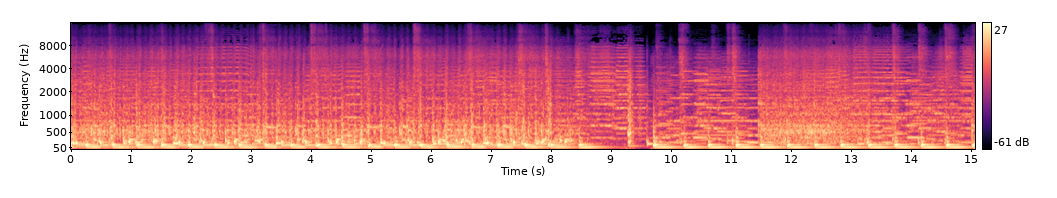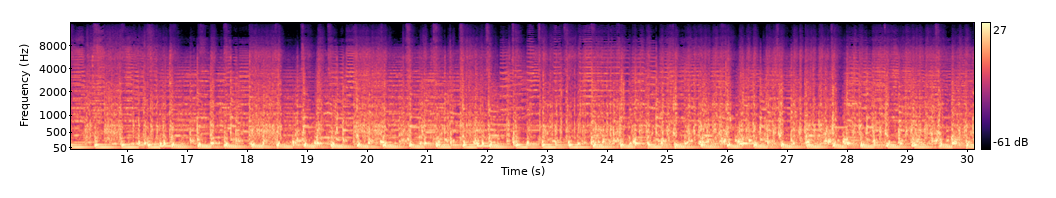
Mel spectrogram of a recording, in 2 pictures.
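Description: High school marching band playing a stand tune: snare drums, bass drums and cymbals drive a steady beat under the brass and sousaphones. Between about eight and ten seconds in, the band thins out and the bass drops away, then comes back in full.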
